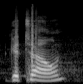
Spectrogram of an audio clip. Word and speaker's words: Gattone: It's Joe Gattone. Say it right.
